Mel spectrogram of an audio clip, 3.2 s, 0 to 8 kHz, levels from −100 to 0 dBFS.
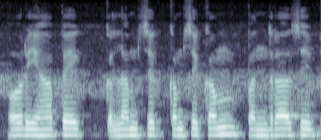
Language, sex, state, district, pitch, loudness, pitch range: Hindi, male, Uttar Pradesh, Lucknow, 130 Hz, -15 LUFS, 125-135 Hz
